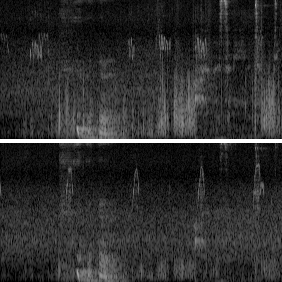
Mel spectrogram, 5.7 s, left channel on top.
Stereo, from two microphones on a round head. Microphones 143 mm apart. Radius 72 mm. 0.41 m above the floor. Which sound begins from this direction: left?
Whispering, at 3.9 s.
